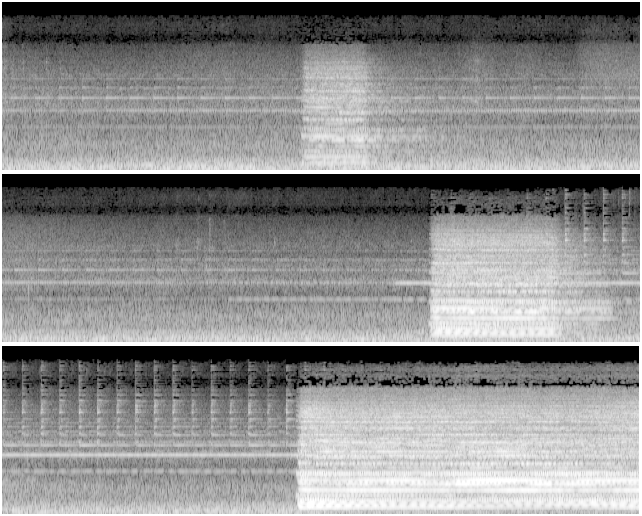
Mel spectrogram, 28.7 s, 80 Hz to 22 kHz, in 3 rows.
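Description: Lead Union Pacific SD70ACe locomotive's Nathan K5LLA five-chime air horn sounding as the train approaches: a short blast about four seconds in, a two-second blast midway, and a long blast near the end. Each blast is louder than the one before, over the steady low rumble of the oncoming train.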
